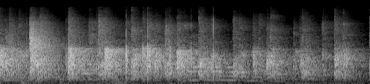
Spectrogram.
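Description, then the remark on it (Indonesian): A burst of hand clapping from a small group, many overlapping claps in a quick, steady patter, loud and sharp, with no voices over it. “Tepuk tangan.”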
